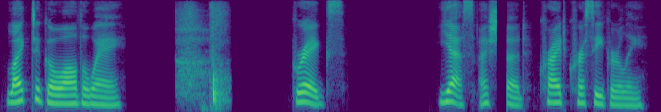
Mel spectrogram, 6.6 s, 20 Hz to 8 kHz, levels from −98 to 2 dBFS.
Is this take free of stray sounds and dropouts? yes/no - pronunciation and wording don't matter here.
no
